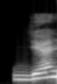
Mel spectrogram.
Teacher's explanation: there is gunna, akmal gunna, keeping the sound in your nose for a longer time.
